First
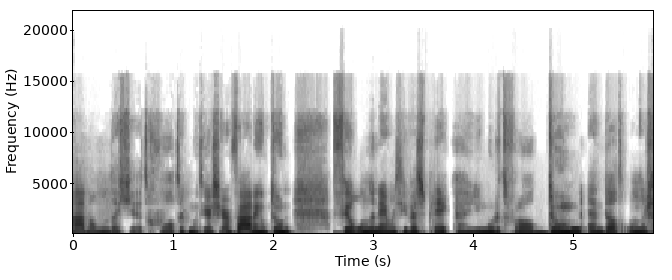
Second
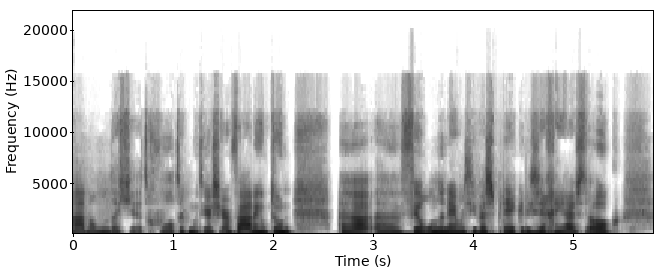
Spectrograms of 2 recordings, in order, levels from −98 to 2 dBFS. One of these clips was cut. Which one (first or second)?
first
